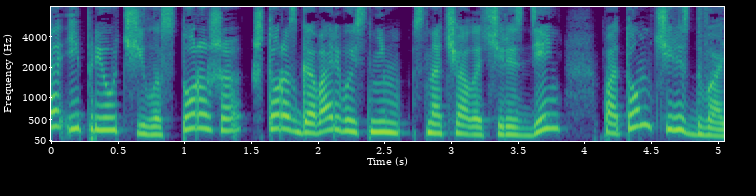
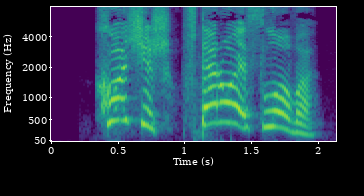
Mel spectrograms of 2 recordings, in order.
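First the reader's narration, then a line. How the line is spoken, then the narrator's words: Shouted reply. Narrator (Russian): крикнула я в ответ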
